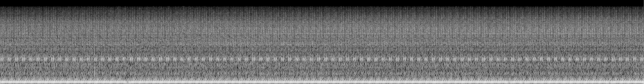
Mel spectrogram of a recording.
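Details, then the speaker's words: Old Austin/Morris van petrol engine, running off the fuel pump: deep, steady hum with even firing, no misses or stumbles; idling cleanly. "yep that's running off the pump"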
